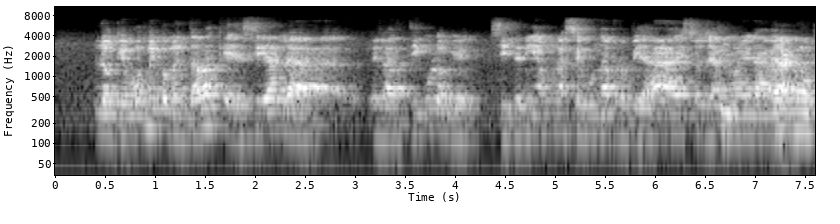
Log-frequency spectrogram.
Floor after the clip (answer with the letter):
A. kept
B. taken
B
